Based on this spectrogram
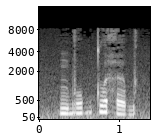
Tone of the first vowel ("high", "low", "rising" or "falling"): rising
